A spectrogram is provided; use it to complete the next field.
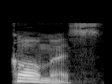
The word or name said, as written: komos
